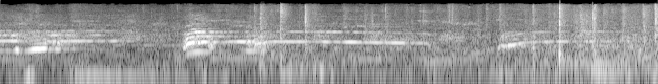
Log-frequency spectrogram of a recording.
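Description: Pigeons on a Palakkad farm make several short warbling calls and chirps at feeding time, with some nearby clatter and low voices.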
